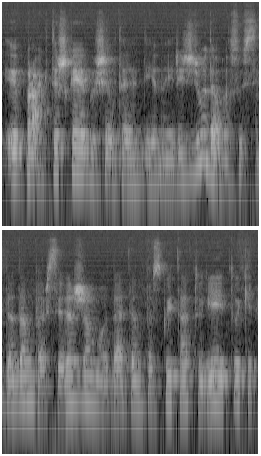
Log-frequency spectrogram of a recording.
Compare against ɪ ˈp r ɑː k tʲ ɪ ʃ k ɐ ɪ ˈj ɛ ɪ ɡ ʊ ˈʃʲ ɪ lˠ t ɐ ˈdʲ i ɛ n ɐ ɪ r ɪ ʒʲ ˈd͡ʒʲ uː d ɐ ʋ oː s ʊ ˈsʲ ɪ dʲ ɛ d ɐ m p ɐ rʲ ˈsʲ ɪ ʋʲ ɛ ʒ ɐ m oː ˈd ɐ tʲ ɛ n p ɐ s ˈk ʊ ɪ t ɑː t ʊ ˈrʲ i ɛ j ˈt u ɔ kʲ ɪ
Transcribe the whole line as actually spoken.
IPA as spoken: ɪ ˈp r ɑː k tʲ ɪ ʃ k ɐ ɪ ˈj ɛ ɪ ɡ ʊ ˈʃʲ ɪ lˠ t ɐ ˈdʲ i ɛ n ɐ ɪ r ɪ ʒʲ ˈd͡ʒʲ uː d ɐ ʋ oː s ʊ ˈsʲ ɪ dʲ ɛ d ɐ m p ɐ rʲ ˈsʲ ɪ ʋʲ ɛ ʒ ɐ m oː ˈd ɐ tʲ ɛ n p ɐ s ˈk ʊ ɪ t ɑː t ʊ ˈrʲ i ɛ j ˈt u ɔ kʲ ɪ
